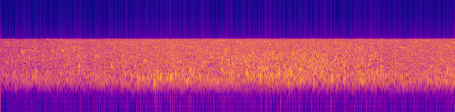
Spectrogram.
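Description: Steady, dense radio static hisses continuously for several seconds, a band-limited rushing noise at a constant loud level with no voices or signal breaking through, heard on an AWA amateur radio net while calling for stations, with considerable noise interference.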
